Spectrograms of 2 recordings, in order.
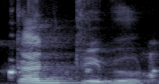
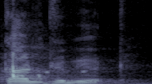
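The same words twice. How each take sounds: First: The first syllable has a short 'kan' vowel. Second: The first syllable has a long 'kaun' vowel. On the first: The speaker calls it right. "कंट्रीब्यूट not" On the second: The speaker calls it wrong. "Not कंट्रीब्यूट"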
